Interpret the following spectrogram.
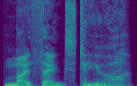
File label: male orc thanks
